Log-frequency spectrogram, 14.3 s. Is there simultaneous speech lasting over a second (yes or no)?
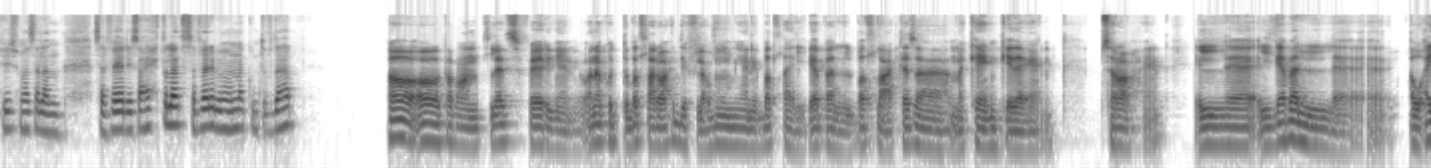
no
